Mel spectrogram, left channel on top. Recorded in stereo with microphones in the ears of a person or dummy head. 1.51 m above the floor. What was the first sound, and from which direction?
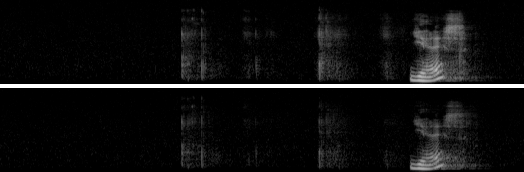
Footsteps, centre (ahead or behind).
